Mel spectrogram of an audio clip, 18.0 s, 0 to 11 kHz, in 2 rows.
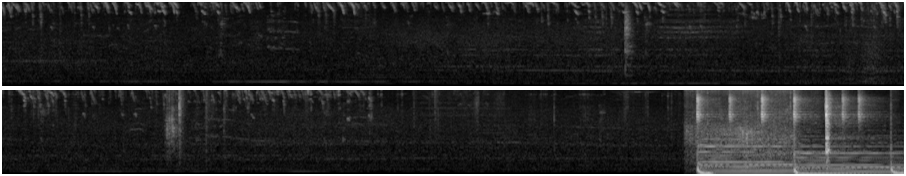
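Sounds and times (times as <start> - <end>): faint high chirps: 0.0 - 17.8
background music with beat: 15.9 - 18.0.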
